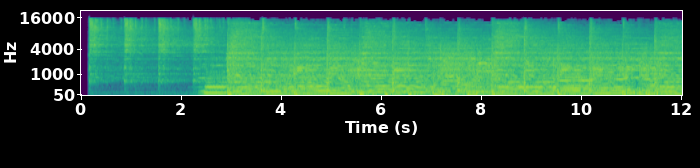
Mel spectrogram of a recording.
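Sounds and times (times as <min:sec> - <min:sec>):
cymbal strikes ringing: 0:02.3 - 0:04.0.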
